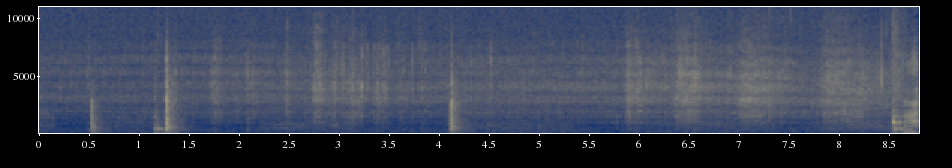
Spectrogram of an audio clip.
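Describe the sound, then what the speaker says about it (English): Ingredients for a Mexican cheese soup sizzle softly and steadily in a pot, with a few sharp clinks and knocks from stirring scattered over the faint hiss. "Now it's getting some sizzle to it."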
